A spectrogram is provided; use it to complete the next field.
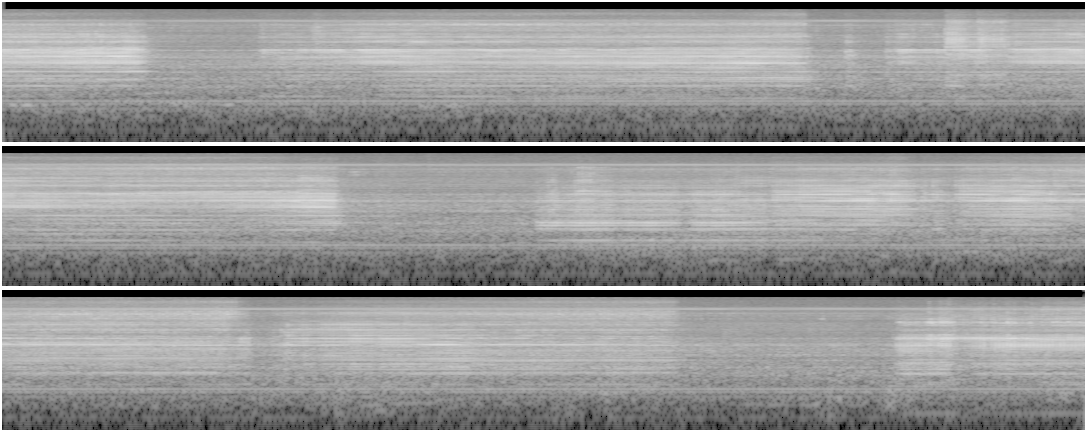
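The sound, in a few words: wood turning with a skew chisel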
